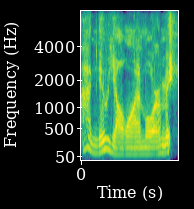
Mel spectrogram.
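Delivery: slow-burn, seductive, come-hither delivery. Retelling what Bora said after the fight, mock-seductive Bora voice.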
